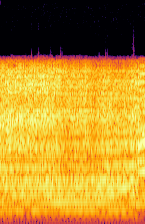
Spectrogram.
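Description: Student concert band, brass and woodwinds, holding one sustained chord, with the harmony changing at the start and moving on again right at the end.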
